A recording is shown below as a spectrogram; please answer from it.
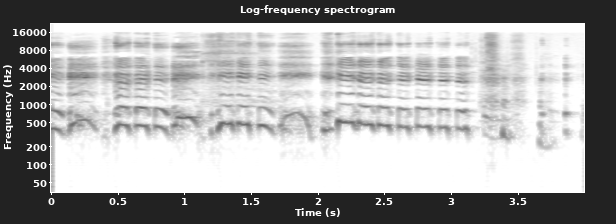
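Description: A young girl laughing hard: a long, high-pitched run of quick ha-ha-ha pulses, about four or five a second, that stops a little after three seconds in.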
